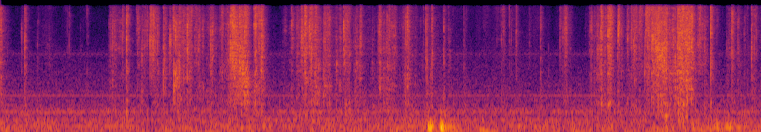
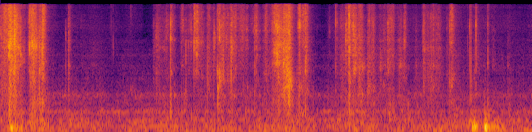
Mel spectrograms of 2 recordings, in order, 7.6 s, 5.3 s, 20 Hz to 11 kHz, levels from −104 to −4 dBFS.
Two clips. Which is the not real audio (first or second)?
second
